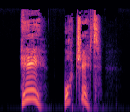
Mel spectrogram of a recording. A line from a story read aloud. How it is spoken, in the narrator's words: a man snaps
